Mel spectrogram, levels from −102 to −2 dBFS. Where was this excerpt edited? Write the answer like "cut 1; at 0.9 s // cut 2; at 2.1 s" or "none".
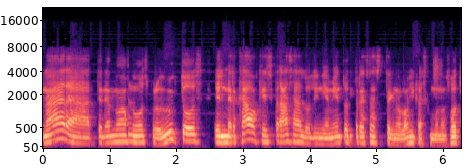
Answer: cut 1; at 1.3 s // cut 2; at 2.5 s // cut 3; at 3.5 s // cut 4; at 4.6 s

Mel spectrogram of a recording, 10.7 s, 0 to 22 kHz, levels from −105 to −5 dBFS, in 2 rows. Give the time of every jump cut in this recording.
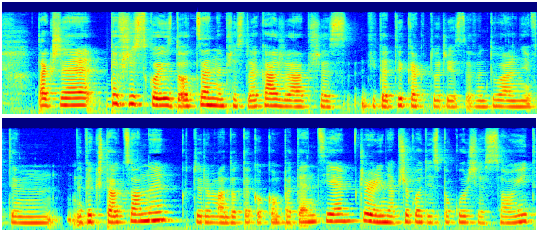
cut 1; at 5.9 s

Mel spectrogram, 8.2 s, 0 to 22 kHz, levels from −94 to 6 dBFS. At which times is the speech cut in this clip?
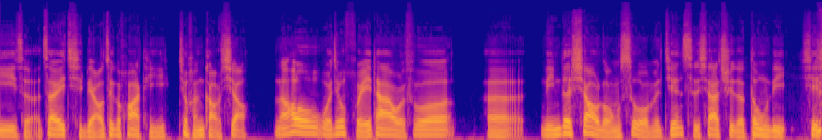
cut 1; at 1.7 s // cut 2; at 2.6 s // cut 3; at 4.7 s

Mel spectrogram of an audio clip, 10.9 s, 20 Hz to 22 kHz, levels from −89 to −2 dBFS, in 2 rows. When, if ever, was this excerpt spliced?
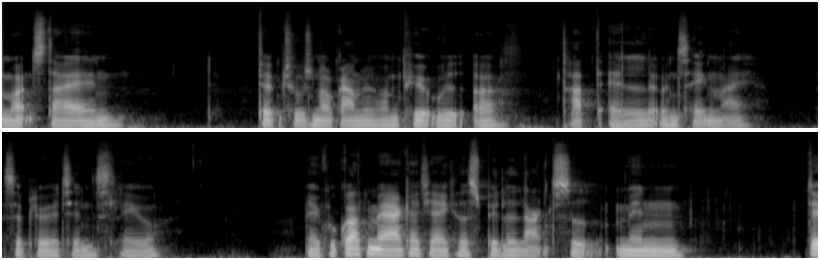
none

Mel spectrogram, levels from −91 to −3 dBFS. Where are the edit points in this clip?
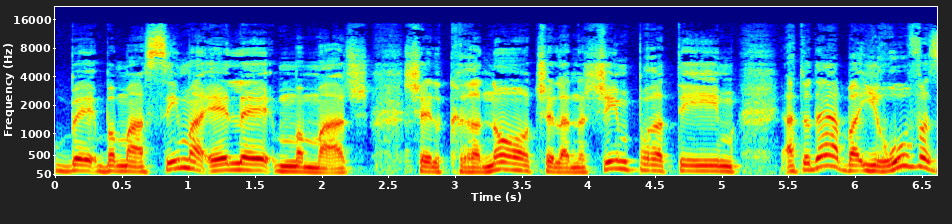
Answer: cut 1; at 2.6 s

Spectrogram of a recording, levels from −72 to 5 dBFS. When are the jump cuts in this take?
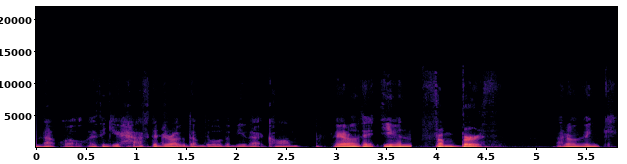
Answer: cut 1; at 1.7 s // cut 2; at 2.9 s // cut 3; at 3.7 s

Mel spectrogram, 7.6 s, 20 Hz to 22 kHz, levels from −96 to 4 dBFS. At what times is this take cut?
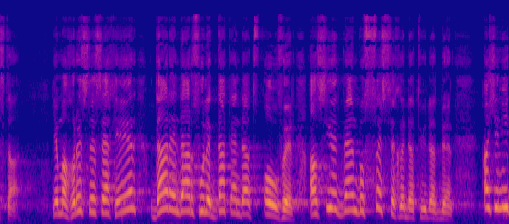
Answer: none

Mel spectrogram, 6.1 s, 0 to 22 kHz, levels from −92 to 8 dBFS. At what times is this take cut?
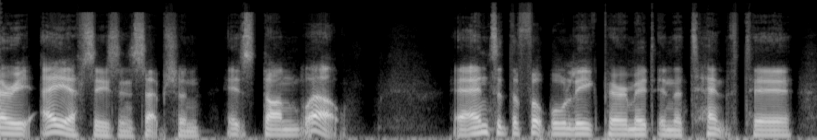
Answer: none

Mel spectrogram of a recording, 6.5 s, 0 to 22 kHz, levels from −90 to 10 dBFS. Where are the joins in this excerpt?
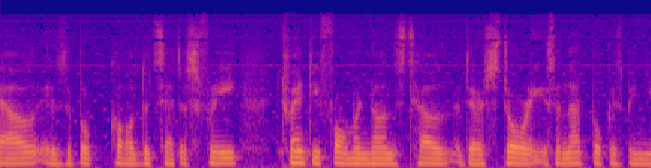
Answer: cut 1; at 1.5 s

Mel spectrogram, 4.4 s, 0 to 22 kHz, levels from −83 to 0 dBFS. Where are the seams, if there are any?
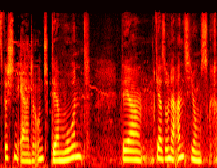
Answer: cut 1; at 0.9 s // cut 2; at 3.1 s

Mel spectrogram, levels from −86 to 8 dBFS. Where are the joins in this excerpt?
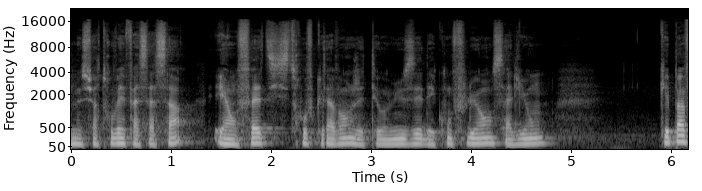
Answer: cut 1; at 1.3 s // cut 2; at 2.5 s

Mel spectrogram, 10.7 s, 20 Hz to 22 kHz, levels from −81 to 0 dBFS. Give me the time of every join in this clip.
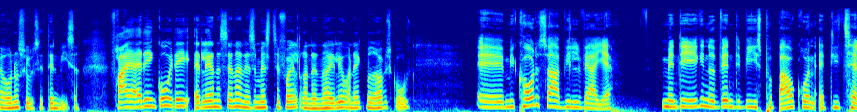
none

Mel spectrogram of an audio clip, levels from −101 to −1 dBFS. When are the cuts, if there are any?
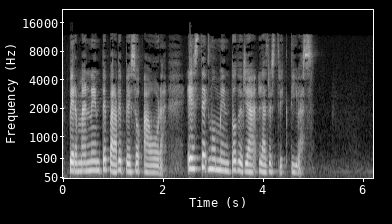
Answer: cut 1; at 1.1 s // cut 2; at 2.9 s // cut 3; at 3.6 s // cut 4; at 4.1 s

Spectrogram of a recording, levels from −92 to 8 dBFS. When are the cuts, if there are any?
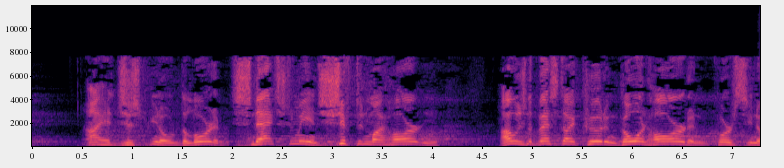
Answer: cut 1; at 2.0 s // cut 2; at 4.9 s

